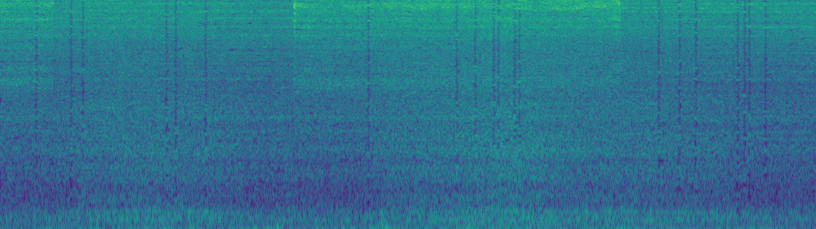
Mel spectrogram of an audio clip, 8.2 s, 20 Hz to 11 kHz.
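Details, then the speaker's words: 2002 Ford F-150 idling roughly from vacuum leaks, with no codes stored: a spray can hisses as brake parts cleaner is sprayed, and the idle rpm rises as the engine sucks it in, confirming the leak location. "you guys hear that the rpms went up so the back the engine is sucking in the brake parts cleaner and this stuff is very combustible"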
